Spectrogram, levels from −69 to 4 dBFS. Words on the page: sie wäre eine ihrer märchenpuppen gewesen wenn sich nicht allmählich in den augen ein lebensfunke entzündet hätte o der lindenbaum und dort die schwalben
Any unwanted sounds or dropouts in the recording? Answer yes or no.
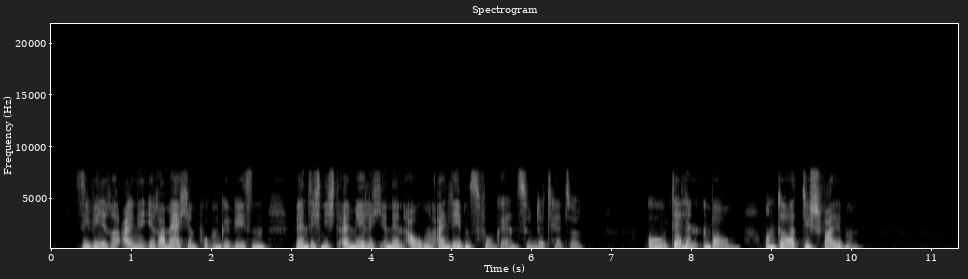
no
